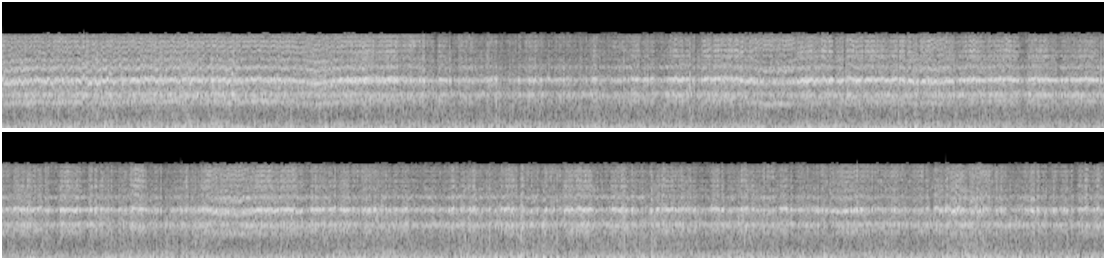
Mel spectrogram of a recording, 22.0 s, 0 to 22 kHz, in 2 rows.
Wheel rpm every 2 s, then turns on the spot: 190, 200, 230, 230, 230, 230, 230, 230, 230, 240, 230.
none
